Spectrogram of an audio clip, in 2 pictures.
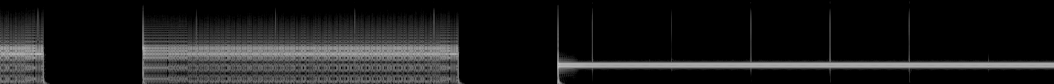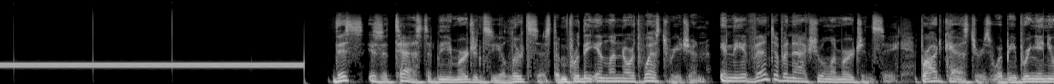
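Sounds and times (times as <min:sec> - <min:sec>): harsh digital data burst: 0:00.0 - 0:00.4, 0:01.4 - 0:04.6.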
